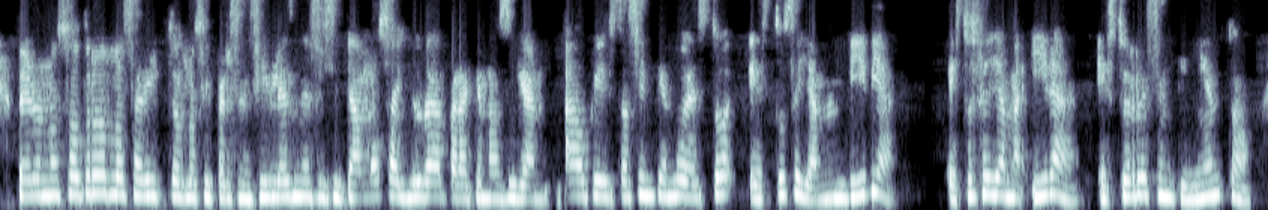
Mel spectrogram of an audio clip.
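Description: Somewhat breathy voice at a moderate pace, with hardly any pauses, very even loudness, fairly even intonation, and a dry, close sound with no echo. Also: woman, fairly high pitch for a woman. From Mexico, Tijuana. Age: 20s. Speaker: public speaker and equestrian rider. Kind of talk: testimony.

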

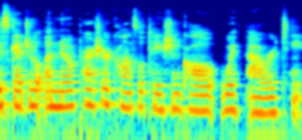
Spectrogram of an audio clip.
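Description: Using a plain, everyday voice with an American accent, a woman speaks at a moderate pace with ordinary pitch variation. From United States. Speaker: podcast host and diversity consultant. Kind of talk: scripted intro narration; interview conversation.

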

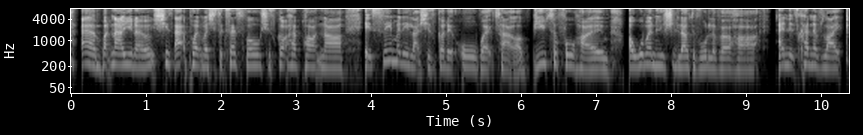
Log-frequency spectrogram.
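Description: Someone with a British accent speaks in an animated tone at a fairly quick pace. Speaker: podcast co-host. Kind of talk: casual chat.

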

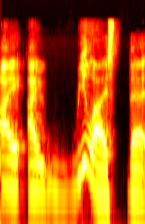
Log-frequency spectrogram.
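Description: In an American accent, a man with a plain, everyday voice and fairly high pitch speaks with lively intonation against a quiet background. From Iran, raised in the US. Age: 40s. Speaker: entrepreneur. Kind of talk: interview. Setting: studio.

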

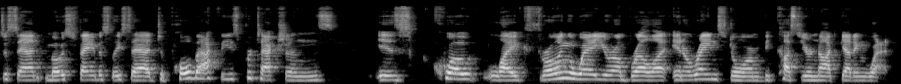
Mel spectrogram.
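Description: With an American accent, a woman uses a normal speaking voice at medium pitch and a fairly slow pace, showing ordinary pitch variation and hardly any pauses. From US (Brooklyn, New York). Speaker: documentary filmmaker. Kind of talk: interview. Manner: casual, filler-heavy.

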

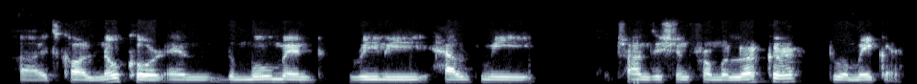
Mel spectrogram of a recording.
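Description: A man with a Telugu accent speaks at a moderate pace in a medium pitch, his intonation monotone and flat. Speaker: startup founder. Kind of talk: interview. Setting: video call. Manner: hesitant with many fillers.

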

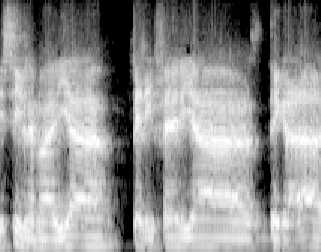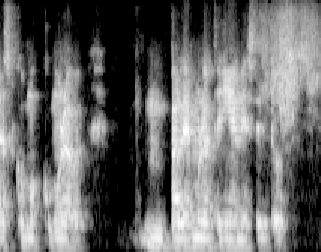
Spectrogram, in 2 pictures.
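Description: A man speaks at a fairly slow pace in a monotone, flat intonation. His tone is bright and sharp. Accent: Italian. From northern Italy, Trento. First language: Italian (speaking Spanish). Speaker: leadership coach and anthropologist. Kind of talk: interview conversation. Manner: halting, many repetitions and fillers.

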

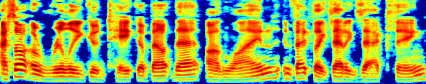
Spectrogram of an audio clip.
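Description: The recording is very clean, with a silent background and a dry, close sound with no echo. A man speaks at a moderate pace. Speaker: podcast producer and co-host. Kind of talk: casual chat. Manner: halting.

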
